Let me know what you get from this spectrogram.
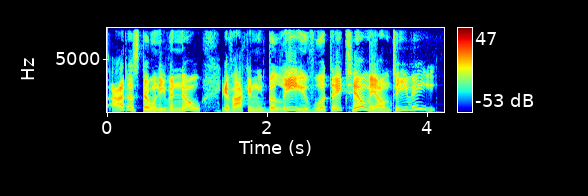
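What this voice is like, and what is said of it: Dumb American accent impersonation. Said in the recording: “my like dumb American impersonation”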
